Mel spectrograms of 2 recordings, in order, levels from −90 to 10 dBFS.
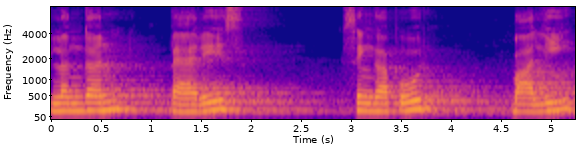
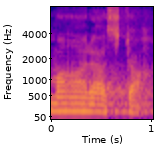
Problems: background sounds at intervals, echo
